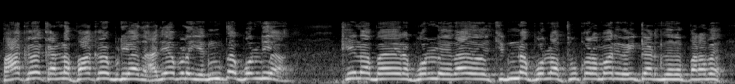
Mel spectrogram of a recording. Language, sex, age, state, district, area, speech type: Tamil, male, 60+, Tamil Nadu, Tiruchirappalli, rural, spontaneous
